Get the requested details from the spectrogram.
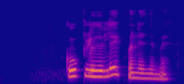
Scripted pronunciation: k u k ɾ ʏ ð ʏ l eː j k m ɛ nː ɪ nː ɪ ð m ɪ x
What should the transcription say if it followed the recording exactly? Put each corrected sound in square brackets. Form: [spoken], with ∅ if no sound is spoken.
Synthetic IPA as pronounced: k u k [l] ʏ ð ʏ l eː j k m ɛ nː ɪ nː ɪ [∅] m ɪ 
